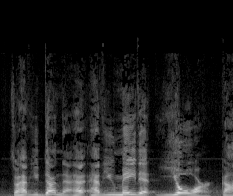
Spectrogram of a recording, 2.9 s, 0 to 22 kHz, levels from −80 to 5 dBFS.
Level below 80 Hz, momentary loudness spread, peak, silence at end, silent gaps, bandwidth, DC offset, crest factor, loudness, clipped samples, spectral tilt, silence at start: -52 dBFS; 5 LU; 0 dBFS; 0 s; none; 16 kHz; under 0.1%; 18 dB; -19 LUFS; under 0.1%; -5.5 dB/octave; 0.15 s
